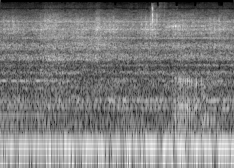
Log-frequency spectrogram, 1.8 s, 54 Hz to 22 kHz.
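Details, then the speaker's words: 1974 AO Smith copper boiler, 160,000 BTU, first startup of the season, previously cleaned with new thermocouple, inlet regulator and relief valve; steady even roar and hum without knocks; burner and circulator running normally. "all right so it is now running sounds good"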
